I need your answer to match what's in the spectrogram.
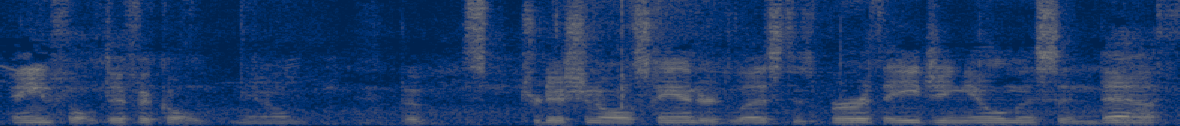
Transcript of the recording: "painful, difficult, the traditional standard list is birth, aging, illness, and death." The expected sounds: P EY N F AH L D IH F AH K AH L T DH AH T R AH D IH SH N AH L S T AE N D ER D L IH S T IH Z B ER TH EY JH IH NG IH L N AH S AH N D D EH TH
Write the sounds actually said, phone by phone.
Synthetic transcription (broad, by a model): P EY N F L D IH F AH K L T DH AH T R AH D IH SH N L S T AE N D ER D L IH S T IH Z B ER TH EY JH IH NG IH L N AH S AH N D D EH TH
